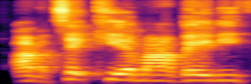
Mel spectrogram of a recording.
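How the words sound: It is said distastefully, with animosity.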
